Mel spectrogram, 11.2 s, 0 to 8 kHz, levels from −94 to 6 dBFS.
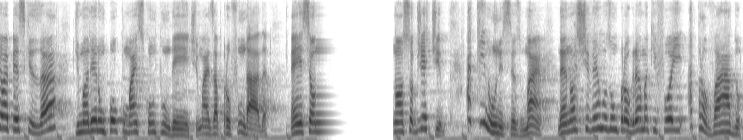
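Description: At 4.76 s the sound stops moving forward and a call audio freeze sets in until 5.94 s, likely because packets stalled in transit and the jitter buffer ran dry. The last moment is carried on as a fading buzz or hiss, then about 0.78 s of silence, all below the 8 kHz ceiling of the call path. Unlike a dropout, nothing is lost. The audio resumes exactly where it halted, so everything after arrives about 1.15 s late.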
